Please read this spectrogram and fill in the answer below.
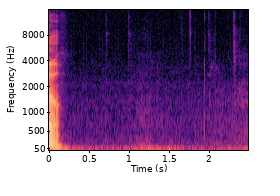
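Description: A single faint computer mouse click near the end, in a quiet room after a spoken word.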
